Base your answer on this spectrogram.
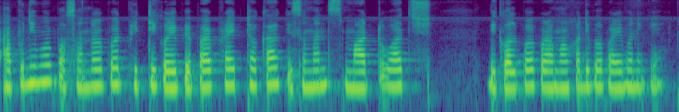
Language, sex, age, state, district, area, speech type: Assamese, female, 18-30, Assam, Majuli, urban, read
